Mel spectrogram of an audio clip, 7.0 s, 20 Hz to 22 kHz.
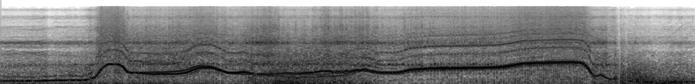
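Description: FPV quadcopter's DYS 2206 brushless motors and propellers whining, the pitch swinging with the throttle. It starts low, jumps up sharply about a second in, wavers, climbs to a steady high pitch, then drops away suddenly near the end.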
